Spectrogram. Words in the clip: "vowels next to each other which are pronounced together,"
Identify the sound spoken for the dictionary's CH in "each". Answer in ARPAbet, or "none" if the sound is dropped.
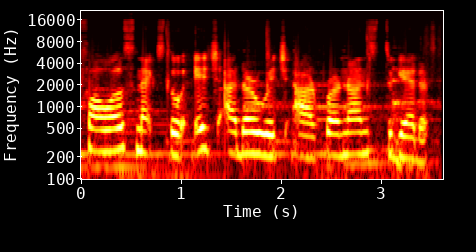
CH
